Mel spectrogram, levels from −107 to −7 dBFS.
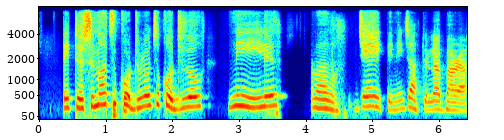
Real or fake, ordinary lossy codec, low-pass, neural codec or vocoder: fake; none; 7.2 kHz; codec, 16 kHz, 0.5 kbps, X-Codec, HuBERT features, trained on balanced general audio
